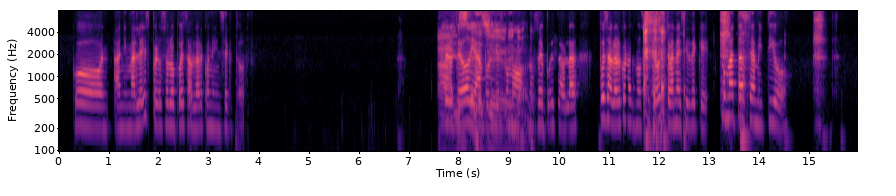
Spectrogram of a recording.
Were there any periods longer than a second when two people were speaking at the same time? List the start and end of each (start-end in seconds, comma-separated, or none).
7.7-9.4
